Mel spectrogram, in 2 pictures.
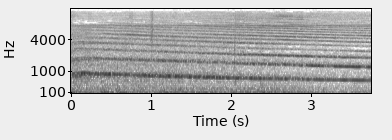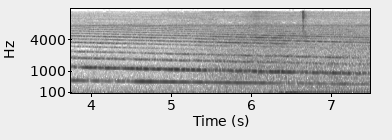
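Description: A fire engine siren wails steadily and loudly throughout, its falling tone carrying over road rumble during a ride-along on a fire apparatus, with a low engine surge near the end.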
